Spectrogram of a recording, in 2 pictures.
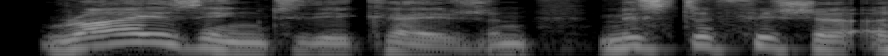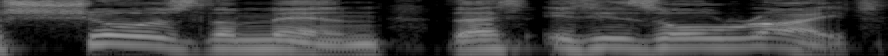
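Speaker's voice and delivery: ordinary delivery, nothing marked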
